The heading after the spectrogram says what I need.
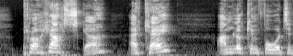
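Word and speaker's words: Procházka: tone anyway either way the surname is pronounced prochaska okay i'm looking forward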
